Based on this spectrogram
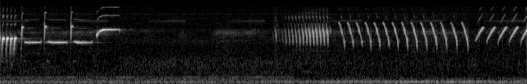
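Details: Belgian canary training song: a few clear whistled notes, a silent pause, a short hiss-like burst, then a rapid trill of repeated high notes.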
